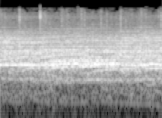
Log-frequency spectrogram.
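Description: A large audience cheering and screaming without a break, many high-pitched voices overlapping.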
